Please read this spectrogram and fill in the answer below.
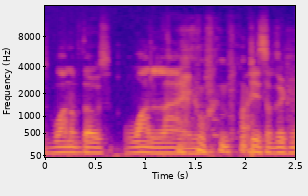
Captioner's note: laughs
